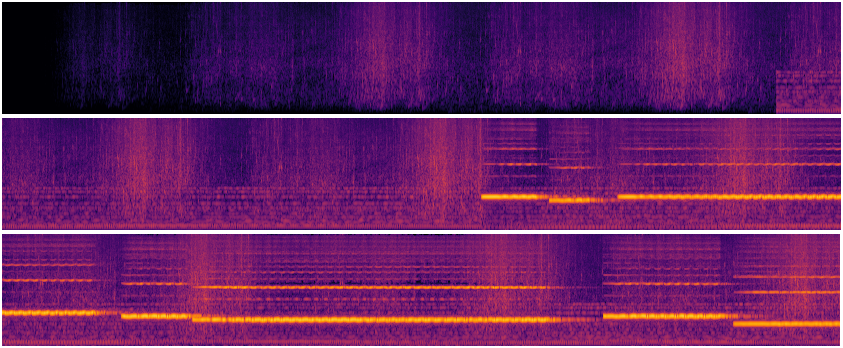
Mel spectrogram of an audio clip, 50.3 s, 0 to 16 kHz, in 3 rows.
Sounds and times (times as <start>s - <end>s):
Flute: 15.5s - 50.3s.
